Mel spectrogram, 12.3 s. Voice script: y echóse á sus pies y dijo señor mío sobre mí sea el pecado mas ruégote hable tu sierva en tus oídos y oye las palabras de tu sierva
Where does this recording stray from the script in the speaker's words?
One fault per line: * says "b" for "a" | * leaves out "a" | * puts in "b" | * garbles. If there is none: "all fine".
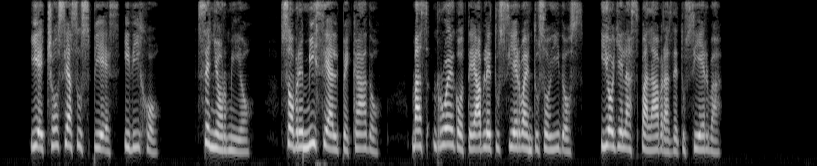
all fine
